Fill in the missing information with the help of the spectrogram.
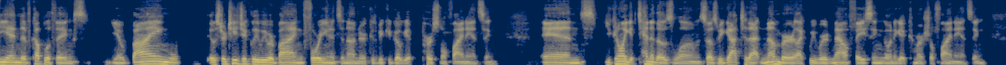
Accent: Austin, Texas, United States; You know, I grew up in Austin. I got an advertising degree.

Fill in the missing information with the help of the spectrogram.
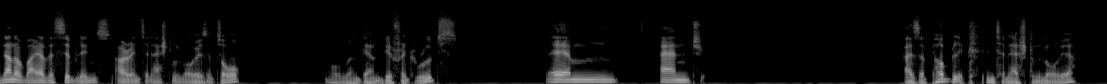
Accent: Nigeria; I'm Nigerian, was born in Nigeria, grew up there, went to school there.

